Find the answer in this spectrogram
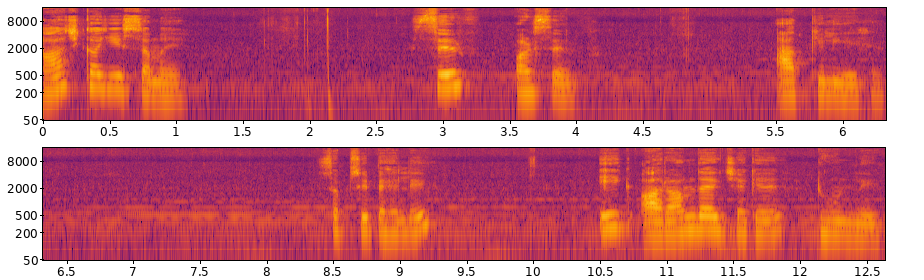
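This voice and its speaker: Long, frequent pauses from a woman with a calm, soothing tone, medium pitch and ordinary pitch variation, music in the background. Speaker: meditation guide. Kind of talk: guided meditation narration. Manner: slow, calm, soothing.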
